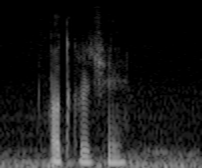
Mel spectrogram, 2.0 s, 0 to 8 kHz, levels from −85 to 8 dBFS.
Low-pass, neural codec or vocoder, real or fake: 7.2 kHz; vocoder, 22.05 kHz, 80 mel bands, Vocos; fake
